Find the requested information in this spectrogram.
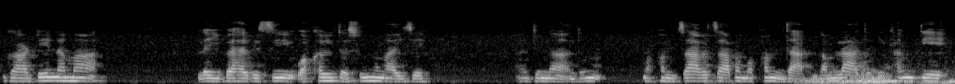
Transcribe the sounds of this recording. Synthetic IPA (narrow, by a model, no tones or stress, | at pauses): ɡaɾdenɐmɐ | lɐjbɐɦajbɐsiwakʰɐldɐsunuŋajze | ɐdunɐ̰ːdumː | ɐpʰɐmt͡ʃabɐt͡ʃabɐmɐpʰɐmdɐ̰ɡɐmladɐnikʰaŋde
